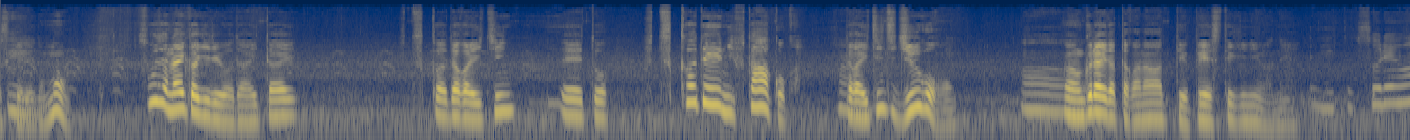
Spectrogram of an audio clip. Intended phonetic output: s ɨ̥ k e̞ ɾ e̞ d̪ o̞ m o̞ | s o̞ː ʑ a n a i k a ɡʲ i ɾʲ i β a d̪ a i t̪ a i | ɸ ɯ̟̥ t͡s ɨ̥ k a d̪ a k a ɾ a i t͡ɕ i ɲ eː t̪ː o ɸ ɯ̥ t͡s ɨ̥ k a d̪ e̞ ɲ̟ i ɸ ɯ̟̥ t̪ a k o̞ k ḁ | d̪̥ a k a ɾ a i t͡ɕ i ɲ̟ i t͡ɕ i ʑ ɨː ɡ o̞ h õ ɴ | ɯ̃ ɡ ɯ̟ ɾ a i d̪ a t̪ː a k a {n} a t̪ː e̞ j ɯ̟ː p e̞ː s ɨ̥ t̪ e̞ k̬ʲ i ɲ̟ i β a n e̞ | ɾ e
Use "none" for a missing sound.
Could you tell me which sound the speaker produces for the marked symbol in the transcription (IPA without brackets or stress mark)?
n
